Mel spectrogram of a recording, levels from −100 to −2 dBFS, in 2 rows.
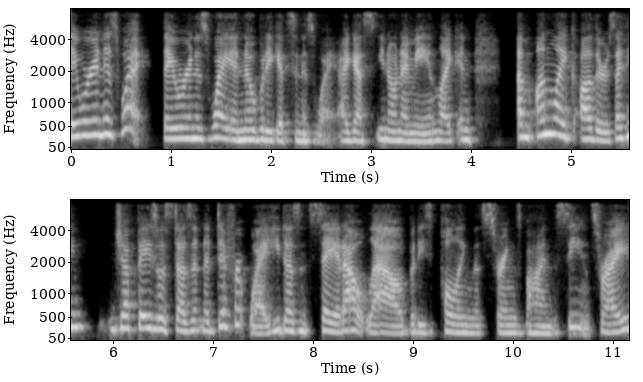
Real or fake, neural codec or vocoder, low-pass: fake; codec, 16 kHz, 0.4 kbps, LongCat-Audio-Codec; 7.2 kHz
